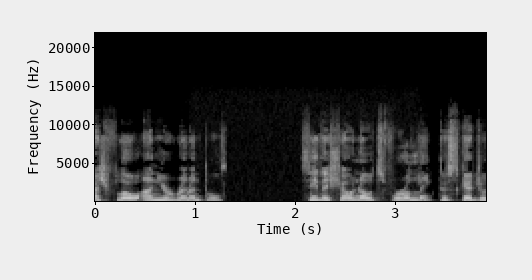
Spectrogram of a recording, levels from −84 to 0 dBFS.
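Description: Just after "flow on your", at 0.82 s, a faint hiss rises and the level falls by about 4 dB, lasting until 3.37 s. This is digital radio blending to analogue: the receiver lost its digital signal and cross-faded over 174 ms to the FM broadcast, then back.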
